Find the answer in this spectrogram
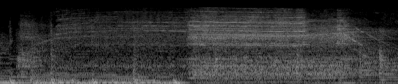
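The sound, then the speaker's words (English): A saw cutting wood on a patio: rasping strokes at first in a rhythmic back-and-forth, then a steadier, harsher grinding stretch before easing off. “Mark saws wood on the patio.”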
